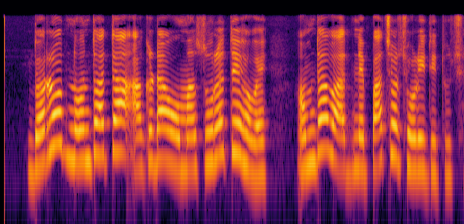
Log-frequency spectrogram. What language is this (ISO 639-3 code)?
guj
